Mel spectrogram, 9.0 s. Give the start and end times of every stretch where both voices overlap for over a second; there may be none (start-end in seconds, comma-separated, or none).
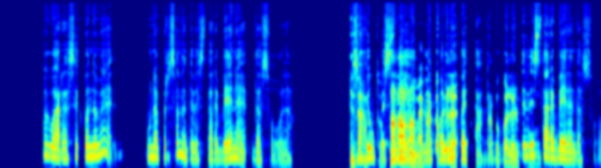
5.4-6.9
